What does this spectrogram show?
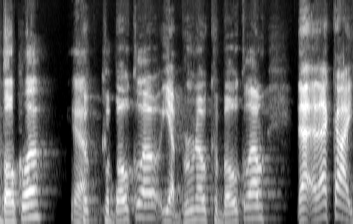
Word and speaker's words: Caboclo: How was his last name pronounced? Caboclo? Yeah. Caboclo.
